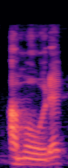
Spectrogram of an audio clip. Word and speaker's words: amore: And here it is all hinging on the word amore which rhymes with furore.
